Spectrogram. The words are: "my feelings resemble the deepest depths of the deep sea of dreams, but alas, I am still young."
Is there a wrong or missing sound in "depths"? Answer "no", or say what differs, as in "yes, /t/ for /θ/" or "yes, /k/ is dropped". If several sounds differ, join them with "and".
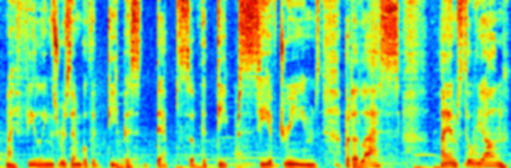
no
